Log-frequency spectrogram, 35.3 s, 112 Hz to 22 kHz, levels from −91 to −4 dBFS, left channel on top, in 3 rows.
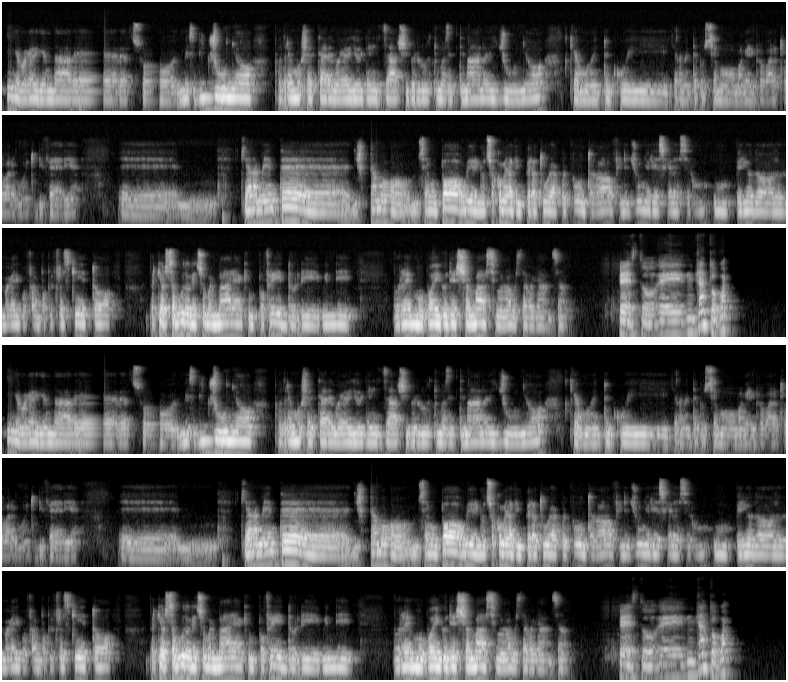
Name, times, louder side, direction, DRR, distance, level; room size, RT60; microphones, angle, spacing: voice 1, 0.0-12.9 13.5-15.0 15.4-25.1 25.7-28.7 29.4-32.0, right 1 dB, 5° left, 0.5 m, -24 dB
voice 2, 32.8-34.4, left 4 dB, 60° left, 0.6 m, -24 dB
4.5 x 3.3 x 2.5 m
head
